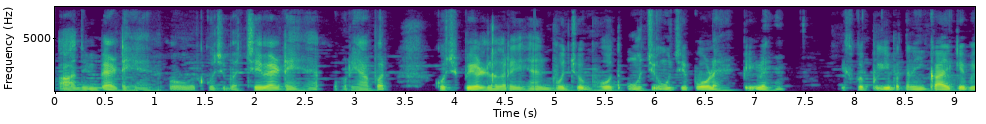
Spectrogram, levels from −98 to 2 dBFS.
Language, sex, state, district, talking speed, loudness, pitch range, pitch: Hindi, male, Uttar Pradesh, Muzaffarnagar, 195 wpm, -19 LUFS, 110-115 Hz, 115 Hz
